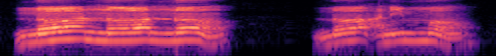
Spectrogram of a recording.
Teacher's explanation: आहेत अनुनासिके म्हणजे काय की ज्यांचा उच्चार उच्चार नाकातून उच्चार करताना नाकावाटे थोडा उच्चार होत असतो म्हणून त्यांना आपण अनुनासिकी असे म्हटले जाते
